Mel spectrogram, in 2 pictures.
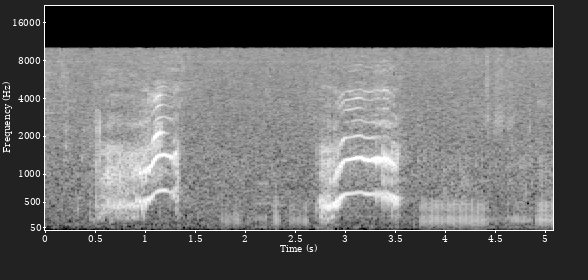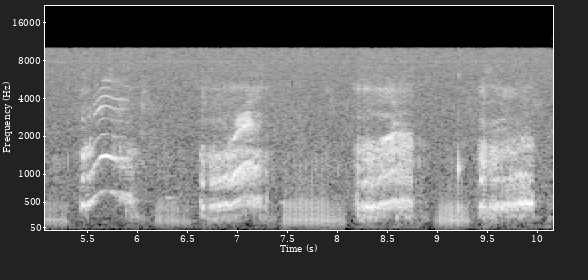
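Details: A domestic cat purring in a steady, pulsing low rumble between repeated drawn-out meows that rise and then fall, about one every two seconds, in a quiet indoor space.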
